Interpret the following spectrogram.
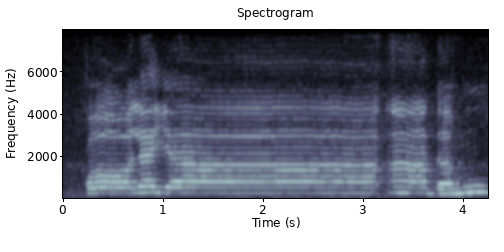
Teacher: قال یا آدم، یا کھڑی زبر مد، یا آدم، یا کو پر کھڑی زبر بھی ہے اور مد بھی ہے، آگے پھر الف حمزہ ہے، اس کو پر کھڑی زبر ہے تو ہم کھینچ کے پڑھیں گے۔ یہاں یا کو 5 الف کے برابر اور الف کو 1 الف کے برابر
